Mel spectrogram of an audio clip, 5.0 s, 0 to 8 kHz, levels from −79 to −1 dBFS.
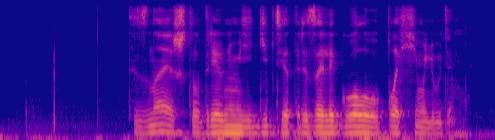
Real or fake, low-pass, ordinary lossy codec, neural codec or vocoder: fake; 7.2 kHz; none; codec, 24 kHz, 3.1 kbps, DualCodec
